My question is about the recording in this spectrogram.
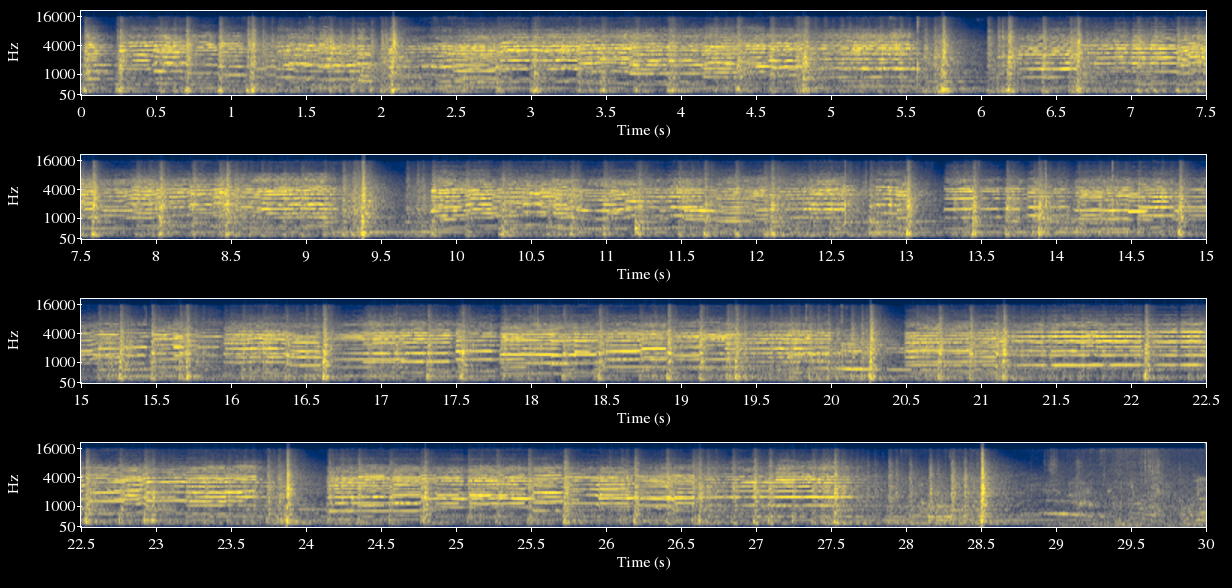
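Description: Loud traditional Catalan festival music for the giants' dance: a bright, shrill reed-pipe melody, typical of gralles, over a drum beat. The music stops shortly before the end.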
